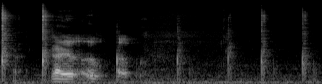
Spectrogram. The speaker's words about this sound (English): And for those hearing the squeaking, that's the puppy killing her animal. She is sitting between us, squeaking her pink doogie, which is her favorite toy.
